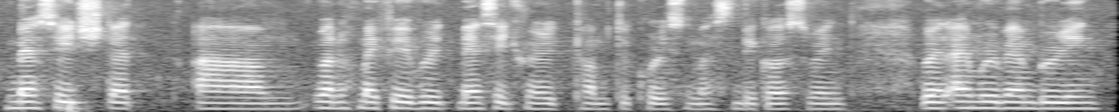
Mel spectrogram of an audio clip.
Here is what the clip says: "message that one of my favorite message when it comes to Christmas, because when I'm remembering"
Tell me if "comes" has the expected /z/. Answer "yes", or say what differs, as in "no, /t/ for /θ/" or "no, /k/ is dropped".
no, /z/ is dropped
